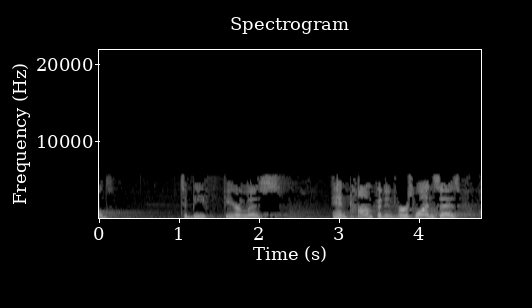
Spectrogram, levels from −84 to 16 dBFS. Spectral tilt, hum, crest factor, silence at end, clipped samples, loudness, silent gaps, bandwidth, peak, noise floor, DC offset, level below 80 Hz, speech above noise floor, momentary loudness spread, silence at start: -4 dB/octave; none; 20 dB; 0 s; under 0.1%; -31 LUFS; none; 6 kHz; -12 dBFS; -62 dBFS; under 0.1%; -68 dBFS; 31 dB; 13 LU; 0 s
